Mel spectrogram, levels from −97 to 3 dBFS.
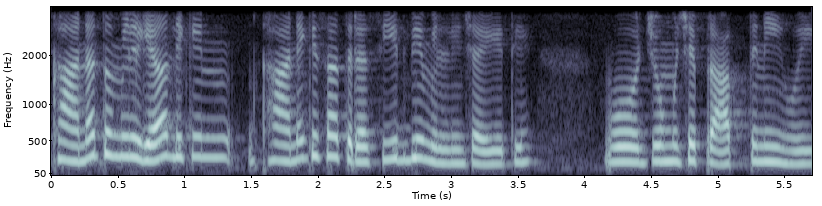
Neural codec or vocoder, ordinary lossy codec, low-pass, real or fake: none; none; 3.6 kHz; real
